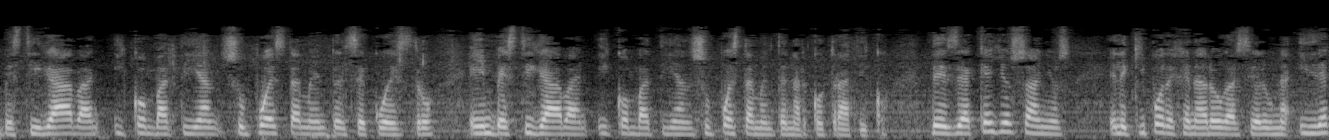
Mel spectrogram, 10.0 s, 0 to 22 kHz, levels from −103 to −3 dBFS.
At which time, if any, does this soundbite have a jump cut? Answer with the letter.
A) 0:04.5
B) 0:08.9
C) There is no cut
C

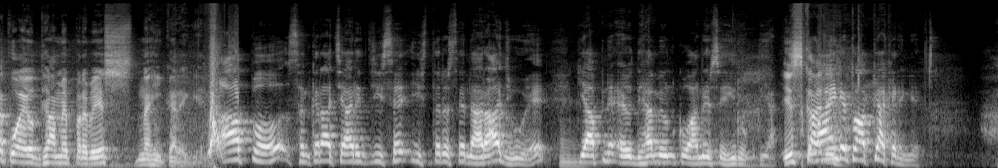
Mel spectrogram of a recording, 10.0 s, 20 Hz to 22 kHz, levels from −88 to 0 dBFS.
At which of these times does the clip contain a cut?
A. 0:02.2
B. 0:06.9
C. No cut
A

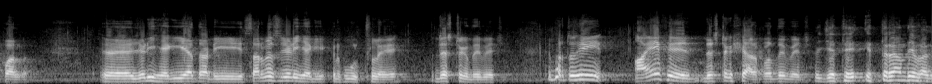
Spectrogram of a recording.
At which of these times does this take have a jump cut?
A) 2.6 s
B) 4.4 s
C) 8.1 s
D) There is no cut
C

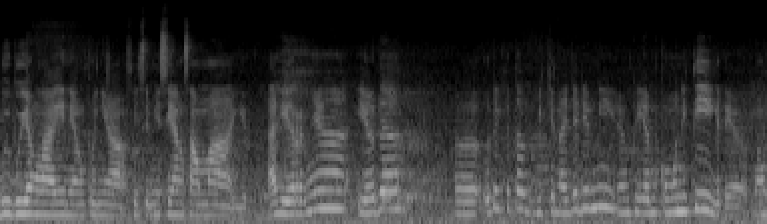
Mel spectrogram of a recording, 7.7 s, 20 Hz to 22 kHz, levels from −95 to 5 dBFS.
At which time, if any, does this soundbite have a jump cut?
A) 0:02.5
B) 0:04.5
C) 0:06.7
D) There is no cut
A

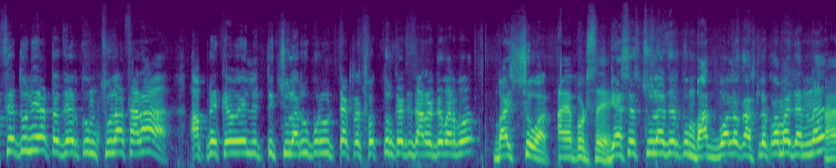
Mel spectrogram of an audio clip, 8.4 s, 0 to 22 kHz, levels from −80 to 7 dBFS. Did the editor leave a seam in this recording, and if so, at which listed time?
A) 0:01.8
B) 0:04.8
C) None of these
B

